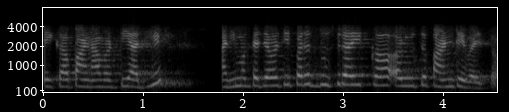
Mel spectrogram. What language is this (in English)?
Marathi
